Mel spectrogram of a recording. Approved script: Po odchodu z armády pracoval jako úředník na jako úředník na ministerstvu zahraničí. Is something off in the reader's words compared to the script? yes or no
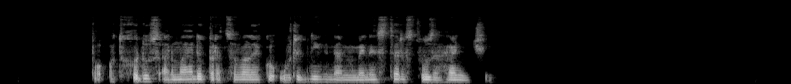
yes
